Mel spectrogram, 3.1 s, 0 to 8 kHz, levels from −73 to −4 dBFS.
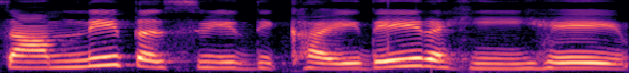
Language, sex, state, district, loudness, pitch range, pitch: Hindi, female, Madhya Pradesh, Dhar, -16 LUFS, 210-255 Hz, 230 Hz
